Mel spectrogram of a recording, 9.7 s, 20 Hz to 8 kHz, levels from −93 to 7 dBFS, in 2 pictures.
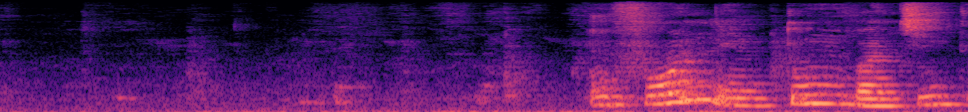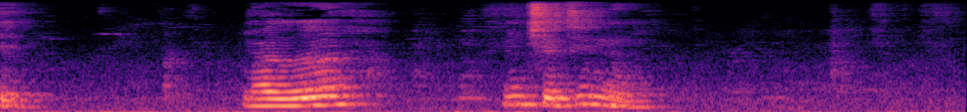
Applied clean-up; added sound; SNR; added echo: none; Subway, metro, underground; 19 dB; reverberation time 0.3 s.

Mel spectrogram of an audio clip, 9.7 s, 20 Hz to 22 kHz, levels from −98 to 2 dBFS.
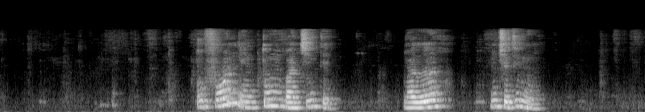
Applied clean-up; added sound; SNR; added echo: neural separator model SepFormer DNS4.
